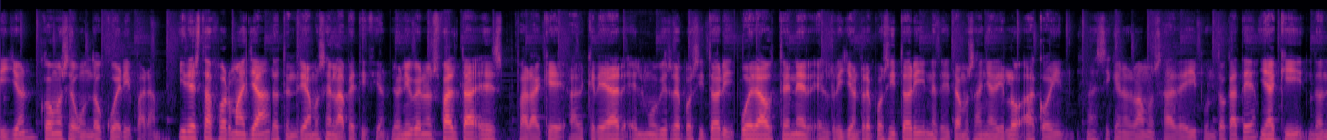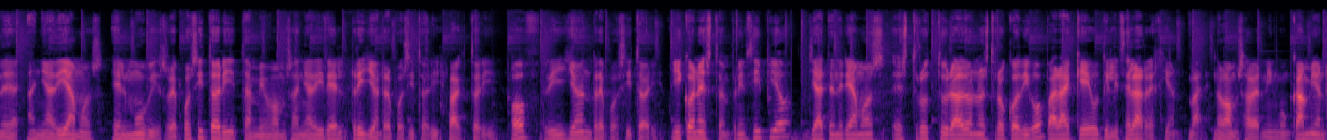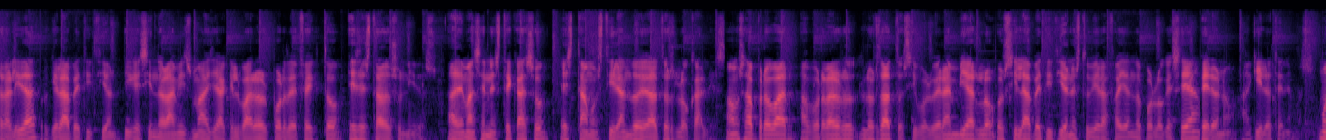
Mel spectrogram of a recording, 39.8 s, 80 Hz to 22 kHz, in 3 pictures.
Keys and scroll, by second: 19.0 Return, 19.9 ctrl+r, 19.9 shift+F10.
